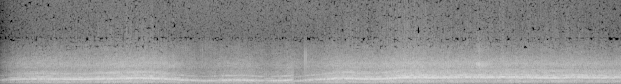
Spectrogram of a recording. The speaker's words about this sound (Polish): Co to były za dźwięki? To szumiał wiatr.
